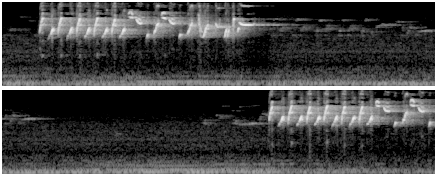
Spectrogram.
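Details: European goldfinch of the Wedani type singing two bursts of rapid, high, tinkling twitters separated by a few seconds of near silence, with a faint low hum underneath.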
